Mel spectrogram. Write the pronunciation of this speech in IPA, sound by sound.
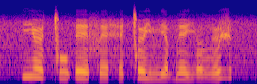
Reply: j ø ǀ u ʔ e f e h e ǀ ø j mʲ a b e j ɵ ɣ ʏ ʒ

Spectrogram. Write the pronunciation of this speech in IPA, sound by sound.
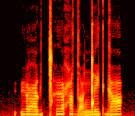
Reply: ʔ y ʕ ɯ ɡ ǀʰ ø ħ ɯ dˤ ṵ ŋ͡ǃ e tʲ ɡ ɑ

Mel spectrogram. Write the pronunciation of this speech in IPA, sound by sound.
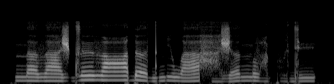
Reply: n ɐ˨ ð aː˨ ʒ d l ø˦ ð ɑː˦ ɗ əː˦˨ d ŋ i˧ w a˨˦ h a̤˨ ʒ əː˦ ŋ β ɑ̤˧ kʷ i̤˨ d y˧

